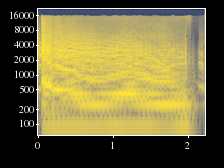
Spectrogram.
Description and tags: Recorded direct with a Peavey Dynabass in passive mode, active mode EQ is nice but noisy as hell so I never use it. Ran the bass through my Zoom bass processor and played all notes on E string up to 16th fret then went the rest of the way up the strings and onto highest fret on G string.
